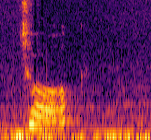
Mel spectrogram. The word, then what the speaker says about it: chalk: Again, talk, chalk, walk, fork. In these words, the letter L is silent.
